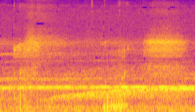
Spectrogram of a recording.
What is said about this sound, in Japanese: え、待って、サイレンすごいなってるわ、こんな時間に。うるさいですね。すいません。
